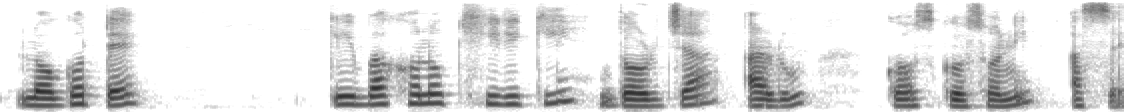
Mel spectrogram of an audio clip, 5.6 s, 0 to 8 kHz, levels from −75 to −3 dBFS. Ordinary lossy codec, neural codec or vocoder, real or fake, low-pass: none; vocoder, 44.1 kHz, 128 mel bands, Pupu-Vocoder; fake; 7.2 kHz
